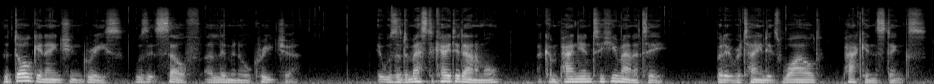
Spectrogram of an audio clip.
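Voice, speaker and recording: A man reading scripted bedtime narration in a solemn, measured way with deliberate phrasing. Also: fairly low pitch, darkish tone, breathy edge.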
